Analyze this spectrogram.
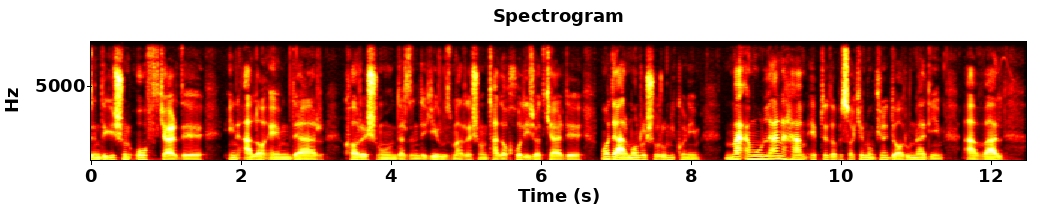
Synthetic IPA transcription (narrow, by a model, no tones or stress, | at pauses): ze̞nd̪e̞ɟiːʃunoft̪cʰæɾd̪e̞ | ʔiːnæ̰lɒːʔe̞md̪æɾ | kʰɒːɾe̞ʃund̪æɾze̞nd̪e̞ɟiːjeɾuːzmæɾeʃunt̪ʰæd̪ɒːxo̞liːd͡ʒɒːd̪̥cʰæɾd̪e̞mɒːd̪æɾmɒːnroʃoɾuːmiːkʰo̞niːm | mːæʔmuːlænɦæmʔe̞b̚t̪ʰe̞d̪ɒːbe̞sɒːcʰe̞nmo̞mkcʰe̞ned̪ɒːɾuːnæd̪iːm | ʔæ̰vːæl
